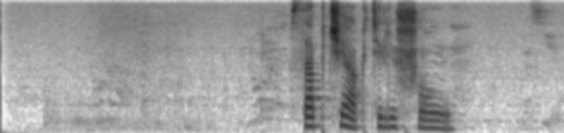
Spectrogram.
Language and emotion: Russian, neutral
